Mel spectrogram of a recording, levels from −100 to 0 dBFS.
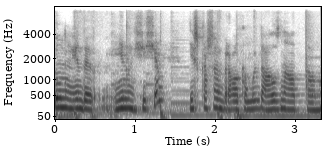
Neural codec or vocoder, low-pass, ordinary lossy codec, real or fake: codec, 16 kHz, 6 kbps, DAC; 7.2 kHz; none; fake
